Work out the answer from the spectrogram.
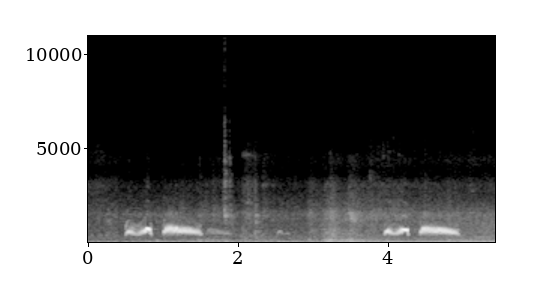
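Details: Decoy spotted dove calling in 'giọng thổ' style to draw in wild birds; a wobbling doubled note then a long level coo, given twice, with a faint click and low background hum.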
